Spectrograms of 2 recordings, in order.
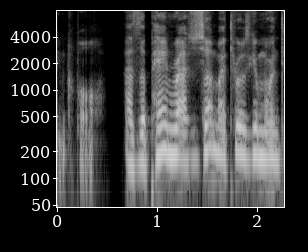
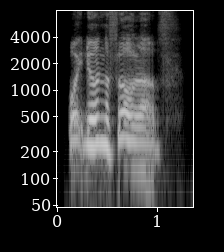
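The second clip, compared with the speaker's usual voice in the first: a lightly done British nurse, pitched higher; imitating a British nurse with a raised voice; mock British accent; 6 semitones higher than usual. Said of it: "That's a fantastic British accent you have there".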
